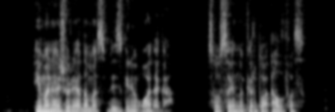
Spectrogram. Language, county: Lithuanian, Marijampolė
